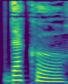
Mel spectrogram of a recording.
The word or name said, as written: d'accord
